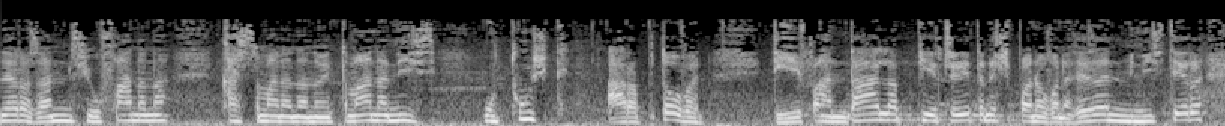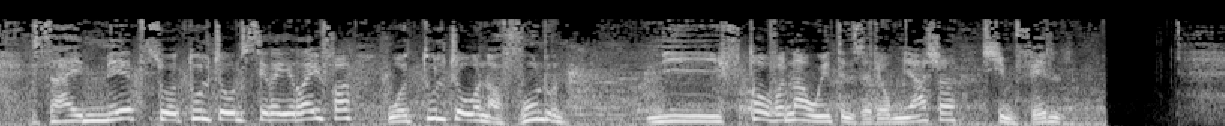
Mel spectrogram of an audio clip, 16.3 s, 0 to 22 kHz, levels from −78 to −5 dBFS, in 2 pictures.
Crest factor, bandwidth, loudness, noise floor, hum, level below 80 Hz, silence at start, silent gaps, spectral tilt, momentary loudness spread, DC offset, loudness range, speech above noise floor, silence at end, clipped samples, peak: 12 dB; 11.5 kHz; -15 LUFS; -39 dBFS; none; -34 dBFS; 0 s; none; -4.5 dB/octave; 7 LU; under 0.1%; 2 LU; 24 dB; 0 s; under 0.1%; -4 dBFS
